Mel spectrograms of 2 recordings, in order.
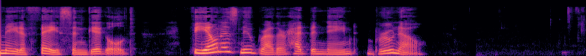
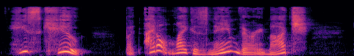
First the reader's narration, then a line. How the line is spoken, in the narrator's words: She turned and whispered to them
